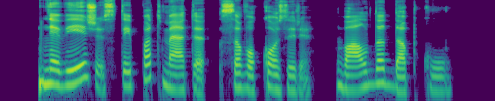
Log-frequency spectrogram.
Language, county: Lithuanian, Vilnius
